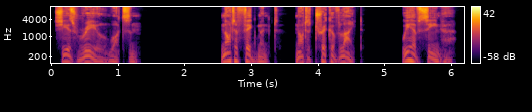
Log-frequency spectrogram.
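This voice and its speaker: A man voicing a keen, calm Victorian gentleman detective in a storybook, speaking formally with quiet authority. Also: very deep voice, a little slow, slightly rough, no echo, clean studio sound, exaggerated voice. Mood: assured.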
